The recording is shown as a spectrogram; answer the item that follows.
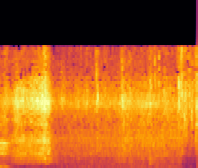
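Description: Water rushing out of chiller absorber tubes onto the floor while a brush on water-fed copper tubing scrubs inside them, with a faint steady hum underneath. The water carries dirt flushed from the tubes.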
